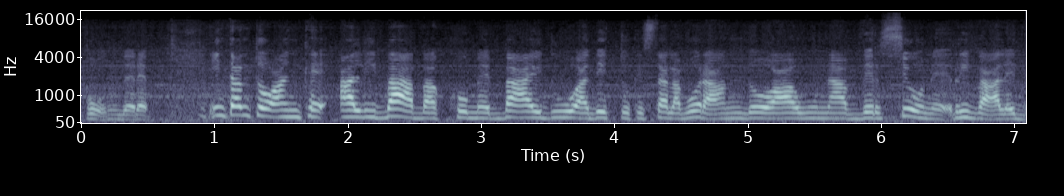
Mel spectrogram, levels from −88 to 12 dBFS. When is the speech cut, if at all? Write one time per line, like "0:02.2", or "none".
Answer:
none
